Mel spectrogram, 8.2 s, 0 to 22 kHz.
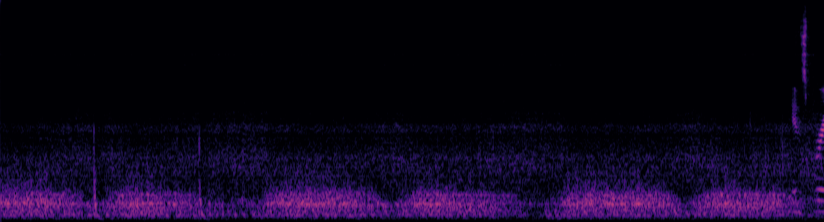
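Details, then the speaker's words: Medium-pitched breath sounds at the first and second intercostal spaces and between the scapulae, inspiration and expiration equal in length and loudness with no gap, about 20 breaths a minute: bronchovesicular breath sounds. "so it's medium pitched inspiration and expiration are equal in length and loudness"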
